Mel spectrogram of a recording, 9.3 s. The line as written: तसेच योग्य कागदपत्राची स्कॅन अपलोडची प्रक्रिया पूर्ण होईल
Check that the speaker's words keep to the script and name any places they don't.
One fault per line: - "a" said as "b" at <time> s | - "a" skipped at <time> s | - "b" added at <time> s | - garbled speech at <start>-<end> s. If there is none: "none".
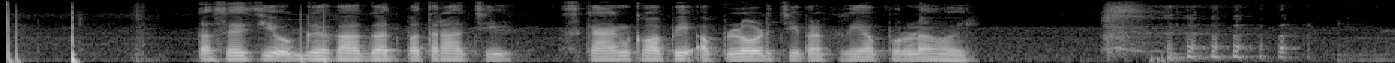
- "कॉपी" added at 4.2 s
